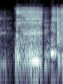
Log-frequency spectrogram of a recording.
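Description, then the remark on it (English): A single loud sneeze: a sudden sharp burst of breathy noise that trails off quickly, followed by a brief exhale. “Bless you.”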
